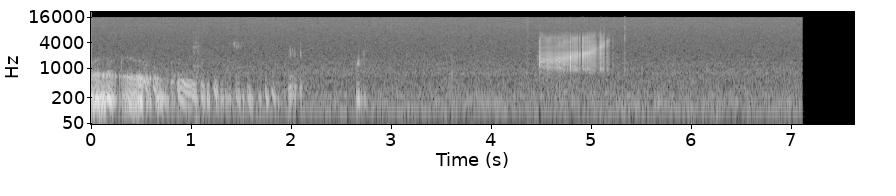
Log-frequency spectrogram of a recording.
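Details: Low gurgling rumbles fading into quieter grumbles, with a brief hiss of background noise: ordinary stomach growling (borborygmi) from a red panda.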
